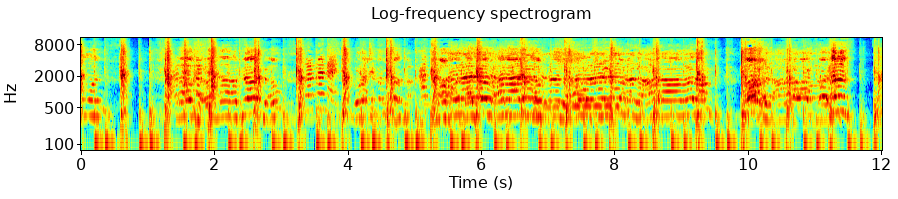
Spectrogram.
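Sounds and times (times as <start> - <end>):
rhythmic handclaps: 0.0 - 12.0
steady low drumbeat: 0.0 - 12.0
group singing: 1.2 - 12.0.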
